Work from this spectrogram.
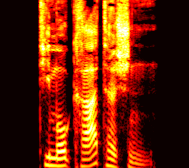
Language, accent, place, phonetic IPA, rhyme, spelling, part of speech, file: German, Germany, Berlin, [ˌtimoˈkʁatɪʃn̩], -atɪʃn̩, timokratischen, adjective, De-timokratischen.ogg
- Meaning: inflection of timokratisch: 1. strong genitive masculine/neuter singular 2. weak/mixed genitive/dative all-gender singular 3. strong/weak/mixed accusative masculine singular 4. strong dative plural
